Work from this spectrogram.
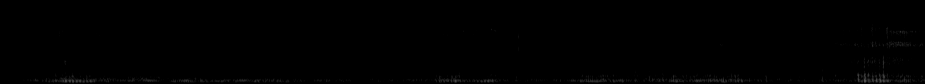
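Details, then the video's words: A small dog asleep, snoring softly in slow breathy rasps roughly every four seconds, each snore a low rumble with airy hiss, in a quiet indoor setting. "Tiny snoring"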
